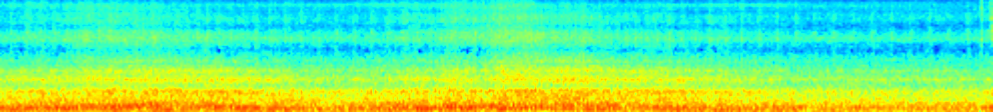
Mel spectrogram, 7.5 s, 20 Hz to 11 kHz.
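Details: 1981 Buick Electra Limited before tune-up, running rich with a loud belt squeak: loud, deep idle with a loose, uneven beat about three a second and a slight visible shake; rough idle.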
